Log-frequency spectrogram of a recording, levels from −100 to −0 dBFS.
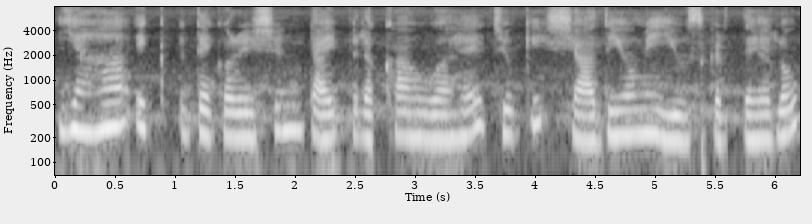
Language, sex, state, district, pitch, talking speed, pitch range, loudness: Hindi, female, Gujarat, Gandhinagar, 210 Hz, 135 wpm, 190-245 Hz, -15 LUFS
